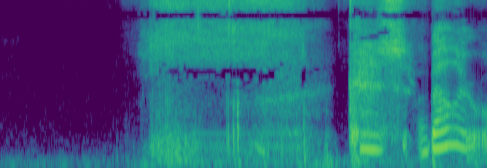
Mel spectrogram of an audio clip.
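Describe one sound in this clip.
A hand rubs and brushes against the microphone.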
